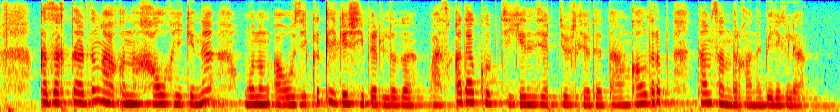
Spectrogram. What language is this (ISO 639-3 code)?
kaz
